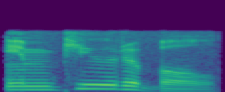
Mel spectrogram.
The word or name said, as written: imputable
